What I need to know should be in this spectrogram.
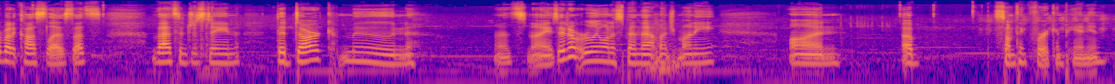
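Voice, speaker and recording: Slow, creaky-voiced woman musing over a game. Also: lowish voice. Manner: musing, thinking aloud. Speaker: gamer, series host. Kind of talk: casual game playthrough commentary.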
